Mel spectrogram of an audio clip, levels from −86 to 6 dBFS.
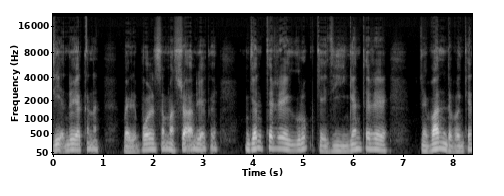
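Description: Speech clip with packet loss early on. A lost packet rebuilt from error correction affects 0.41 to 0.55 s and 0.62 to 0.84 s. Lower-quality backup copies fill these stretches, so the sound turns rougher and noisier without gaps. Between them, a short concealed packet loss at 0.57 to 0.62 s replaces about 20 ms with extrapolated audio, causing a brief smear or wobble.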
